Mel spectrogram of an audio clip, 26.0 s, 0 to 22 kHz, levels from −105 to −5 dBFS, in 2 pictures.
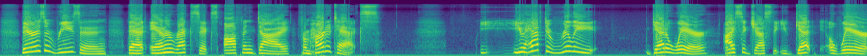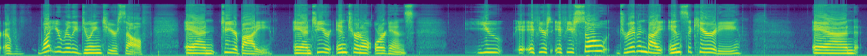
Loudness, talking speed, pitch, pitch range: -8 LUFS, 115 wpm, 215 Hz, 175-270 Hz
